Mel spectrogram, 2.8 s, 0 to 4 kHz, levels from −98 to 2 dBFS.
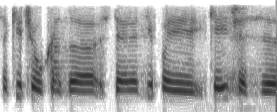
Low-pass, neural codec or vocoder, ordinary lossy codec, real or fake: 3.6 kHz; none; AAC, 16 kbps; real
